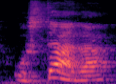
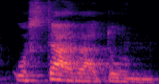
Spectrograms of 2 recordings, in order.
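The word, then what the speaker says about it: أستاذة: Entonces podemos leerlo, tenemos dos formas de leerlo, las dos formas son correctas. Ustada, sin leer la tamarbuta ni esto, ustada significa profesora, o podemos decir ustadatun, pronunciar todo. Si queremos leer esto ya pronunciamos la T.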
